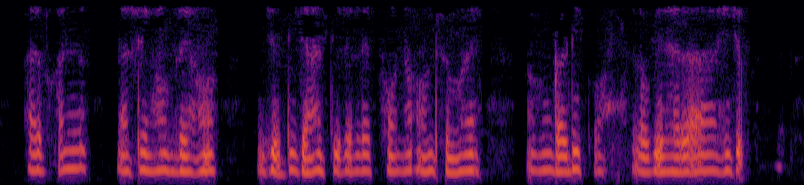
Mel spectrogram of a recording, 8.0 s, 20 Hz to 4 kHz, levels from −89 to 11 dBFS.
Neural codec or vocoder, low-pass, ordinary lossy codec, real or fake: vocoder, 22.05 kHz, 80 mel bands, HiFi-GAN; 3.6 kHz; MP3, 24 kbps; fake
